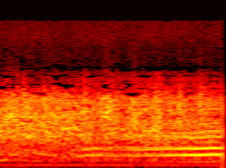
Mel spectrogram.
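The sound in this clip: A car engine hums steadily during a ride, a low, even drone that holds without change.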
